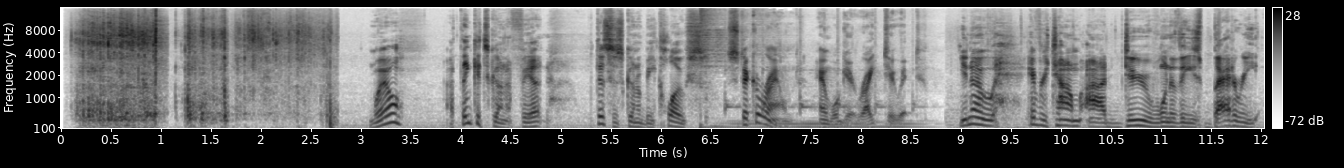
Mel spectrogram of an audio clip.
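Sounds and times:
cardboard scraping and rustling: 0.1 - 2.8
packing tape being slit open: 0.1 - 2.8.

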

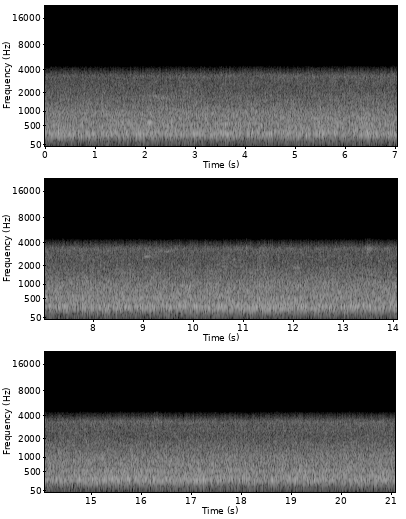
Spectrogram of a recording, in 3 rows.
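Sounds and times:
steady outdoor hiss: 0.0 - 21.0.

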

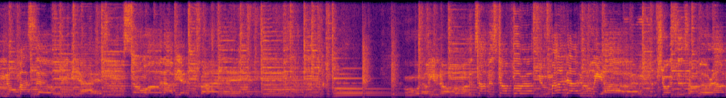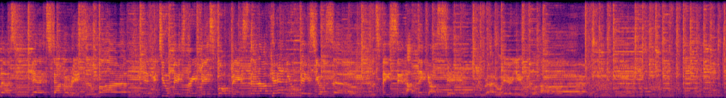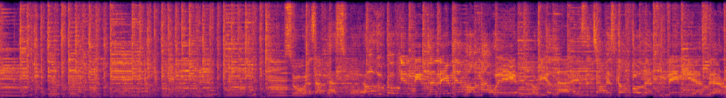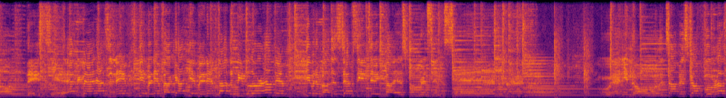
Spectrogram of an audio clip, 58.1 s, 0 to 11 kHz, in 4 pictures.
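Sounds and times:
young man singing: 0.0 - 27.4, 32.2 - 58.0
acoustic guitar strummed: 0.0 - 58.0.

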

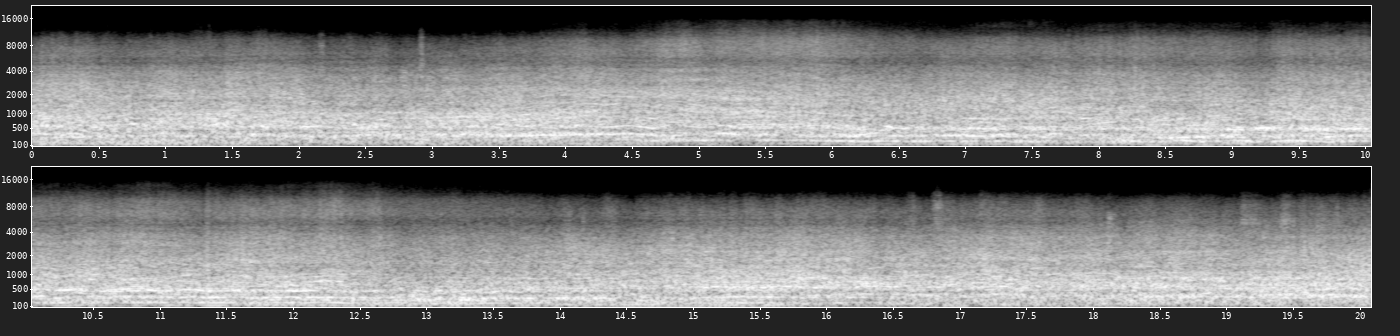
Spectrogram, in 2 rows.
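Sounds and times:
race car engines running hard: 0.0 - 20.0.

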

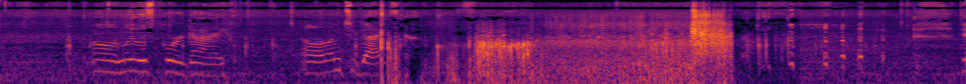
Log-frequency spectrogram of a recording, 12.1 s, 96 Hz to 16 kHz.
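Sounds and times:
car road noise: 0.0 - 12.0
wind buffeting microphone: 4.2 - 9.8.

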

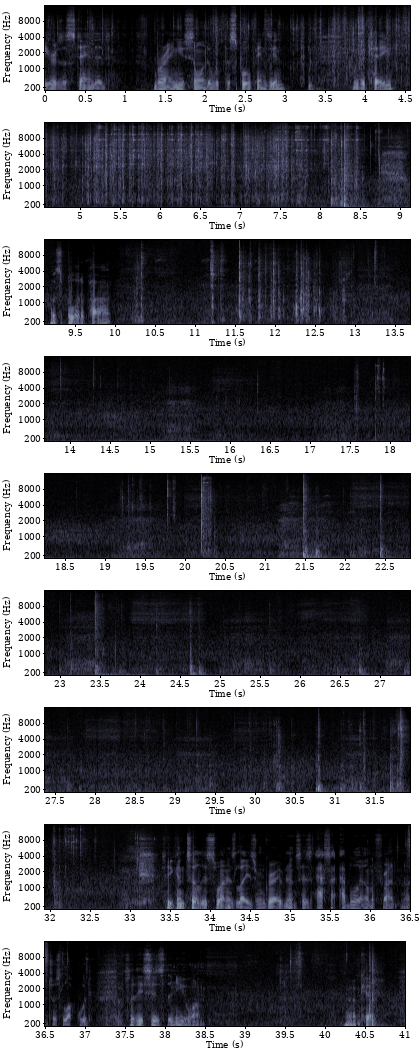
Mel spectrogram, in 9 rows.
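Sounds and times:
keys and lock clinking: 1.5 - 8.8, 28.1 - 32.8.

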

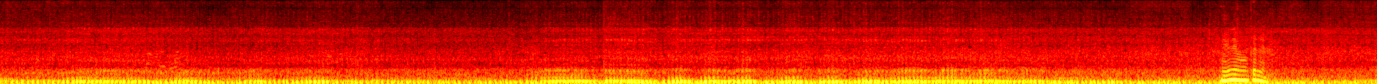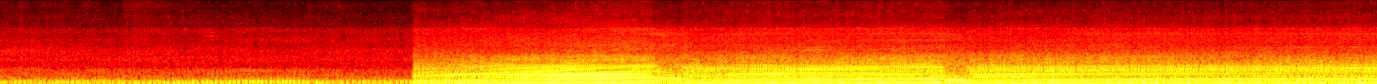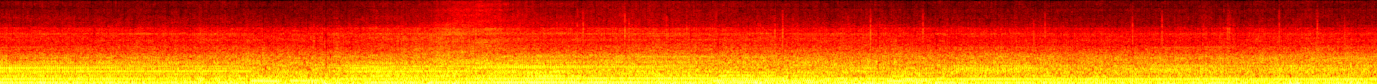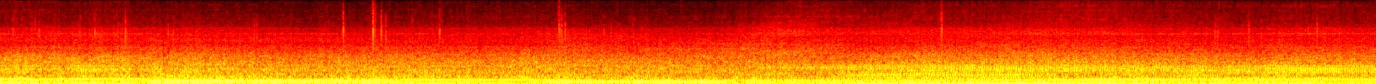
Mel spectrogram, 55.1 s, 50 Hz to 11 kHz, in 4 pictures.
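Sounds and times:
motorcycle engine accelerating: 0.0 - 11.6, 15.1 - 55.0
gear changes: 11.3 - 55.0.

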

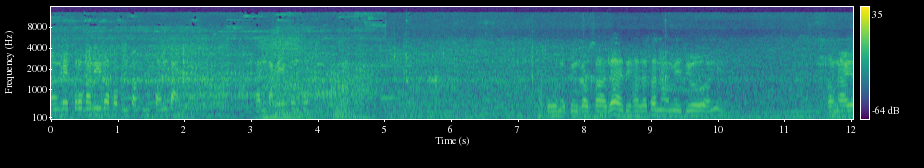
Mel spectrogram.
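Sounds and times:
passing trucks and cars: 0.0 - 12.0.

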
